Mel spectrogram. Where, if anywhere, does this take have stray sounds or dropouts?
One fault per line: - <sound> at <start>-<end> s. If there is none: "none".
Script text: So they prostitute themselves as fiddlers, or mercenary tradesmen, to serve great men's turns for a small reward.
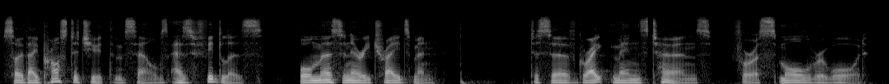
- thud at 4.6-5.0 s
